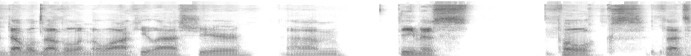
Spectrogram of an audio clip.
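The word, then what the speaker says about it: Themus Fulks: Demas Folks, that's how you say his name, coming over from Milwaukee as well.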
